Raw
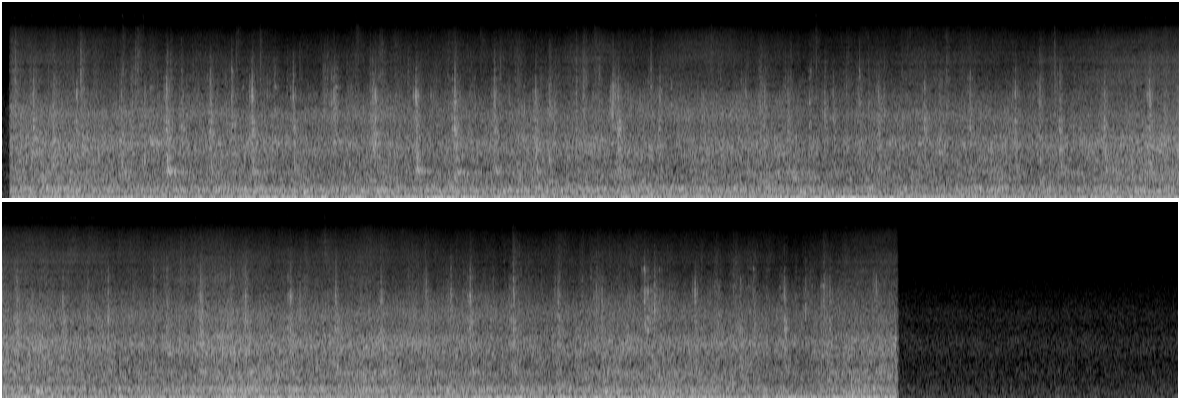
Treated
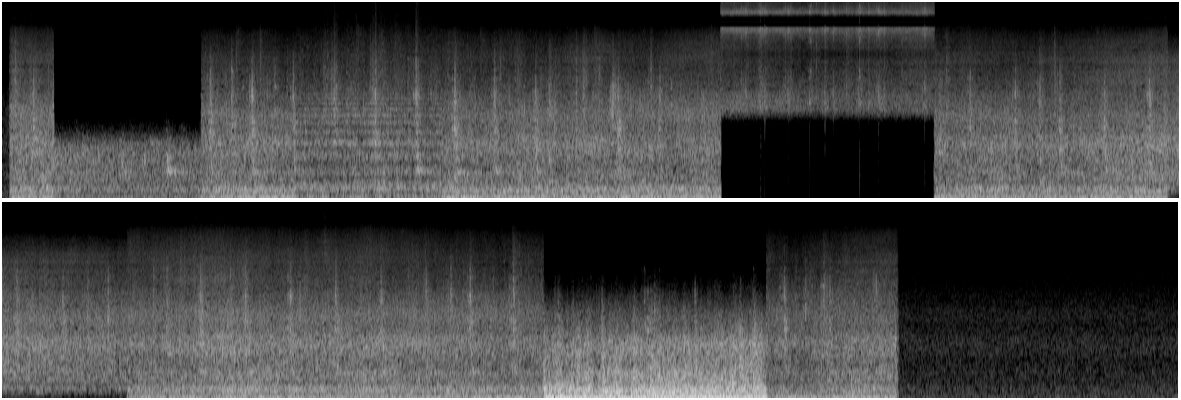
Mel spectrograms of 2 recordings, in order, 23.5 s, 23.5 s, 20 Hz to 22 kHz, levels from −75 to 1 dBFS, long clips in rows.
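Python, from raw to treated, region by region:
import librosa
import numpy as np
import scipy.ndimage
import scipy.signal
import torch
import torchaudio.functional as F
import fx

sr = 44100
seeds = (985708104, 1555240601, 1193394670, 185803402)

y = fx.chain(x, sr, fx.steep_lowpass(hz=970.0, slope=36),
    fx.low_shelf(hz=240.0, db=-12.0), at=(0.51, 1.99))
y = fx.chain(y, sr, fx.lower_of_two(delay_ms=3.4),
    fx.highpass(hz=63.0, slope=12),
    fx.mod_noise(seeds[0], snr_db=31), at=(2.92, 4.4))
y = fx.chain(y, sr, fx.steep_highpass(hz=2300.0, slope=96),
    fx.clip_hard(threshold_db=-26.5),
    fx.resample_bad(factor=3, down='filtered', up='zero_stuff'), at=(7.18, 9.32))
y = fx.chain(y, sr, fx.bandpass_edges(low_hz=350.0, high_hz=7900.0),
    fx.transformer_sat(knee_hz=1200.0), at=(11.65, 13.02))
y = fx.chain(y, sr, fx.lowpass(hz=1100.0, slope=12),
    fx.low_shelf(hz=320.0, db=8.5),
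    fx.env_flatten(amount_pct=70), at=(17.18, 19.41))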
